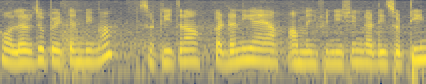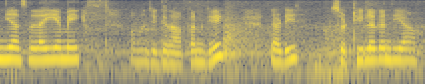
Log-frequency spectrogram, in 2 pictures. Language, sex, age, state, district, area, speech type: Sindhi, female, 30-45, Gujarat, Surat, urban, spontaneous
